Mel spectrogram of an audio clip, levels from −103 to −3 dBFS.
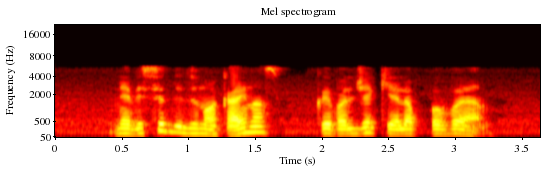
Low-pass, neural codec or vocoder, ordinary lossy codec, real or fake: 5.4 kHz; none; MP3, 48 kbps; real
